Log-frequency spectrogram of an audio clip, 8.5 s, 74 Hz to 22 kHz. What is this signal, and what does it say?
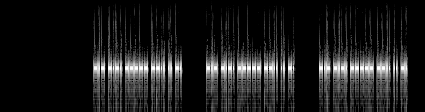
Morse code, heard as a keyed tone, about 48 wpm, 700 Hz. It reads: KC0ZIN KC0ZIN KC0ZIN
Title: USA Call Signs - 6 Characters - Repeated 3x - 50wpm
